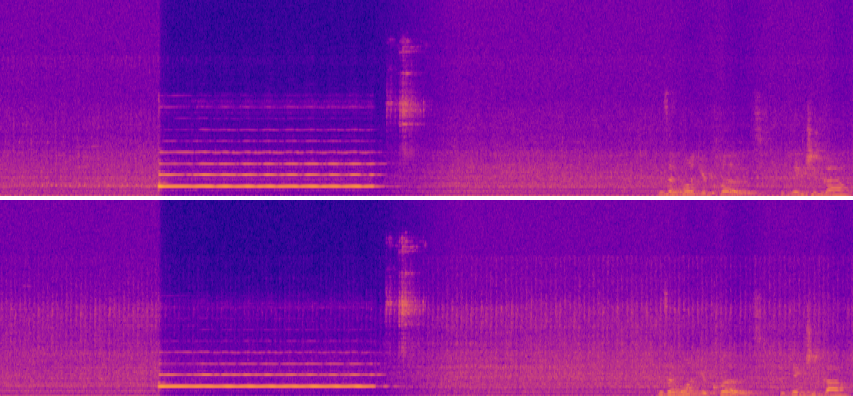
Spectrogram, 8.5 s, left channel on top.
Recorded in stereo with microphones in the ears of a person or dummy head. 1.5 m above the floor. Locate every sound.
1.6 s a flute: 15° left (ahead or behind), 1.2 m
3.9 s a dropped coin: 70° right (ahead or behind), 3 m
6.6 s a woman speaking: 50° right (ahead or behind), 1.7 m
